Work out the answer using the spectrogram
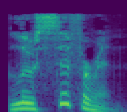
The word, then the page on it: luciferin: British English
